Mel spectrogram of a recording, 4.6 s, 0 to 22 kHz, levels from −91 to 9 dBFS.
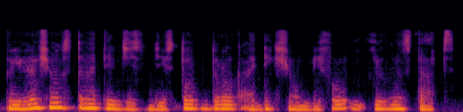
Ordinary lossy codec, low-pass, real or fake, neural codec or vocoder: none; 7.2 kHz; fake; codec, 16 kHz, 2 kbps, FreqCodec, smaller model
